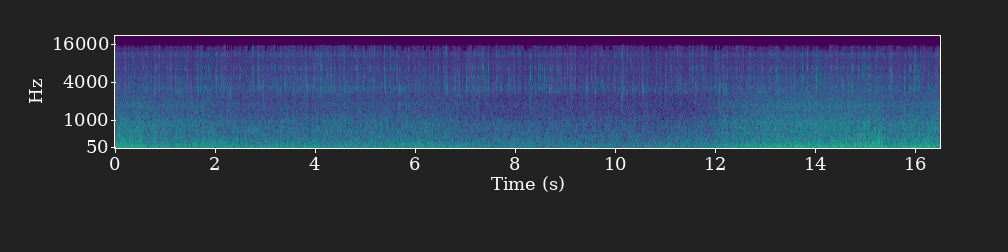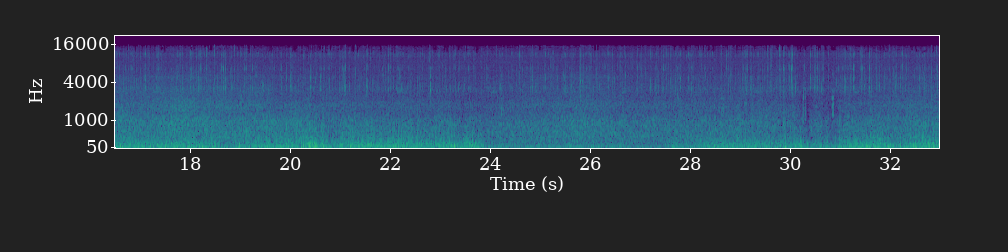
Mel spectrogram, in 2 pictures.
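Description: Wind buffeting the microphone of a GoPro hanging beneath a high-altitude balloon in flight: a low, rough rumble with no tones in it. It weakens for a few seconds, comes back louder about twelve seconds in, and drops again about six seconds before the end.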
